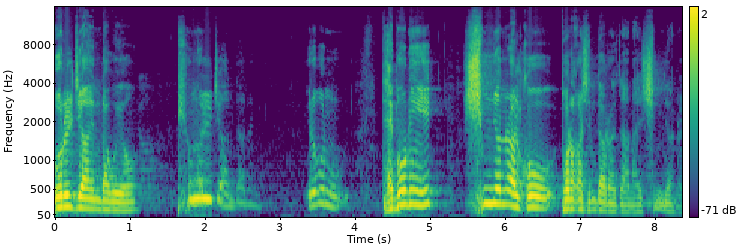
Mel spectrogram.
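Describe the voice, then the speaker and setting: A man with a high pitch and a dark, mellow tone speaks at a fairly slow pace, leaving long, frequent pauses. His pitch swings very widely and his loudness rises and falls sharply. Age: 60s. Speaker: pastor. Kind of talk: sermon.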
